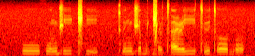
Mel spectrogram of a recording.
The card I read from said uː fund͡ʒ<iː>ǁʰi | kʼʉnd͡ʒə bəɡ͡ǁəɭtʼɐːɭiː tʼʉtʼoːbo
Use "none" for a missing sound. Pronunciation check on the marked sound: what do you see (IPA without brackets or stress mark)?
iː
